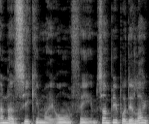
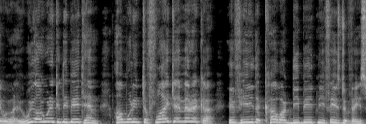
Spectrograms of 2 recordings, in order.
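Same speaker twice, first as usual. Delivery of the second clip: much higher, imitating boastful challengers; hammed-up high-pitched boast of wanting a fight; mock bravado; 9 semitones higher than usual. Opponents claim they're willing to debate him, mock bravado.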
